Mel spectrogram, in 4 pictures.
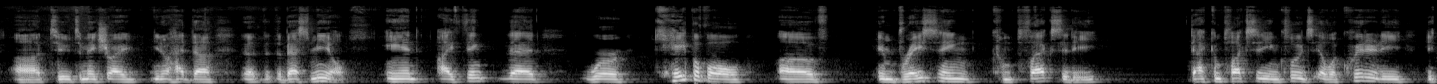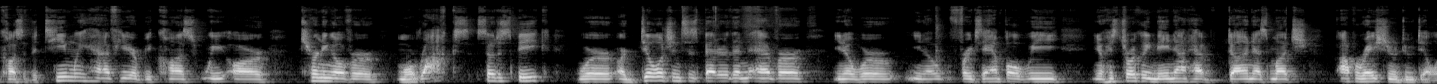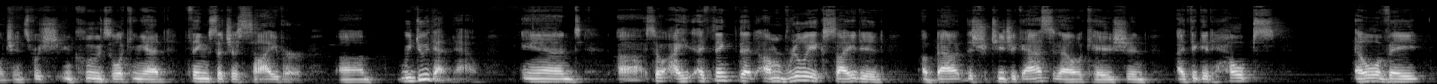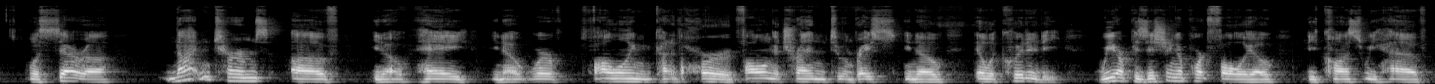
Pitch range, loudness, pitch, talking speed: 115-140 Hz, -15 LUFS, 125 Hz, 140 wpm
